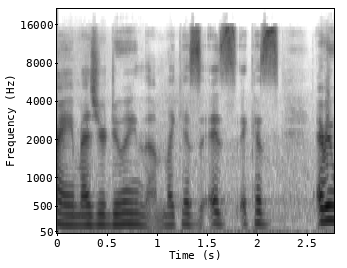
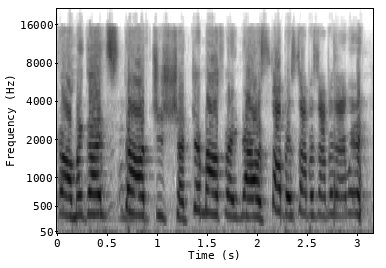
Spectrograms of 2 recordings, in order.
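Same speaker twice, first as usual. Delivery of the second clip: higher, mock-desperate begging; frantic pleading; 6 semitones higher, 4 dB louder than usual. Wife retelling begging husband to stop, frantic pleading. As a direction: beg in comic panic, words tumbling out.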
